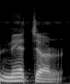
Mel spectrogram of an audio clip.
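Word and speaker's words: nature: দিয়ে দেখে নাও যেমন নেচার এই ওয়ার্ডটির শেষে চার সাউন্ড আছে আমরা জানি চারের জন্য টি ইউ আর ই ইউজ করতে হয় তাই এর উচ্চারণ হচ্ছে নে চার এরকম আরো কিছু ওয়ার্ড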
